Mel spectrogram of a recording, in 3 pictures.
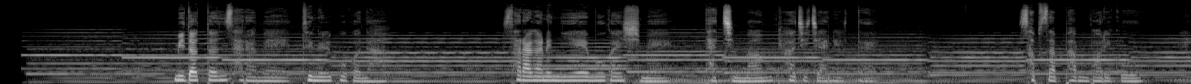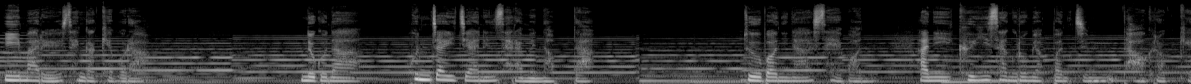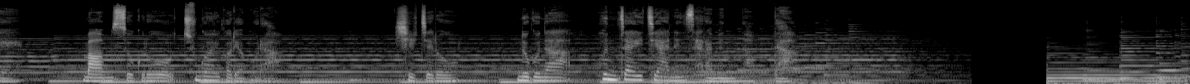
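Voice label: Korean, female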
